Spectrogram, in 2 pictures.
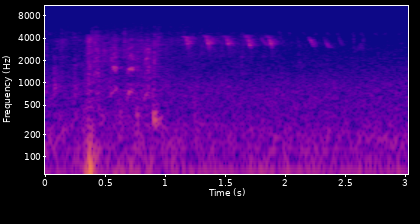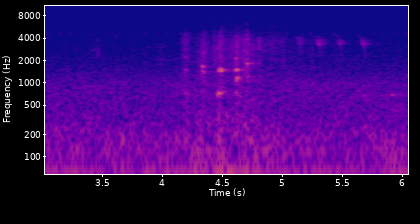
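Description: Small birds at a backyard feeder: a sharp thump with a flutter of wings about half a second in, then a quick run of short high chirps. Another flutter comes a little past the middle, with more short chirps near the end.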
